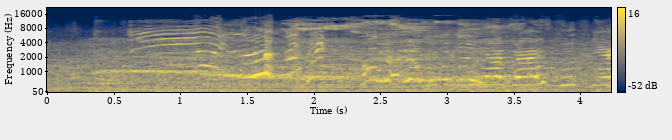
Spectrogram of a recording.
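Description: Several people talking over the chatter of a surrounding crowd; the voices are fairly high-pitched.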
